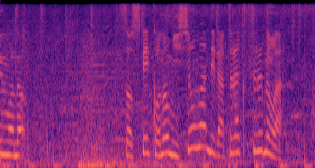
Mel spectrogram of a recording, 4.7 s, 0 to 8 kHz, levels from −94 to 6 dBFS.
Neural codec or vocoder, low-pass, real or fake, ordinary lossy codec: codec, 16 kHz in and 24 kHz out, 2.2 kbps, FireRedTTS-2 codec; 7.2 kHz; fake; none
